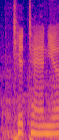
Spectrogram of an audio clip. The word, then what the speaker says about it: Titania: Titania is the closer pronunciation.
